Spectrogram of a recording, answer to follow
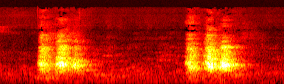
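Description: A dog barking in two short bursts of two or three quick barks each, about two seconds apart.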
